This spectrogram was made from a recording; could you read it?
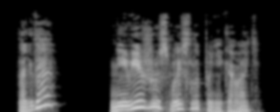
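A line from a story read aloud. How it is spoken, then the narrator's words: Calm. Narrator (Russian): спокойно сказал Два Цветок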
